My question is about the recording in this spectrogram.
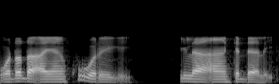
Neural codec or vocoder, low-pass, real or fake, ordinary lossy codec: none; 3.6 kHz; real; none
